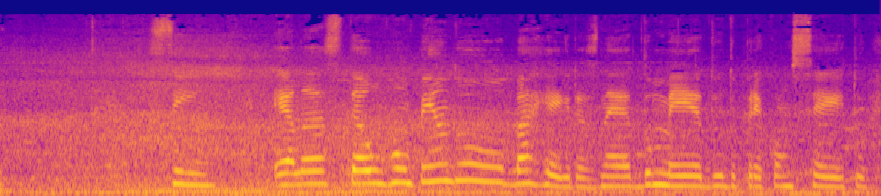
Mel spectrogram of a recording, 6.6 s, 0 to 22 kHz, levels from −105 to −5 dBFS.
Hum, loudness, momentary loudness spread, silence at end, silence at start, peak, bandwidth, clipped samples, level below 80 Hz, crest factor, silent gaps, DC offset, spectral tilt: none; -22 LUFS; 11 LU; 0 s; 0 s; -4 dBFS; 16 kHz; under 0.1%; -36 dBFS; 18 dB; none; under 0.1%; -5 dB/octave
